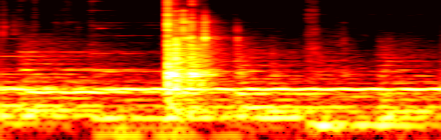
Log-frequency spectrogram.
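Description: A single sharp thunk a little under a second in, as a craft stamp is pressed down onto paper on a tabletop. Background music with steady held notes plays throughout.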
